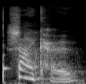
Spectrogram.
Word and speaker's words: psycho: Шайко. Только не психуйте, но оно не произносится как психа или псича и еще другие варианты, а шайко.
